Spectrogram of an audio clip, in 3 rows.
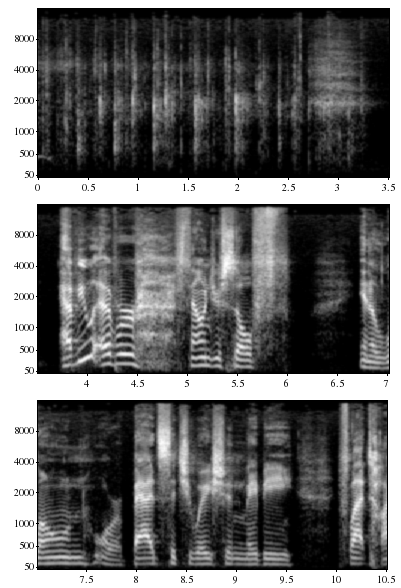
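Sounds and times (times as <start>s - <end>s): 
crowd applauding for the worship team: 0.0s - 3.4s
speech: 3.8s - 6.0s, 6.8s - 10.4s.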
